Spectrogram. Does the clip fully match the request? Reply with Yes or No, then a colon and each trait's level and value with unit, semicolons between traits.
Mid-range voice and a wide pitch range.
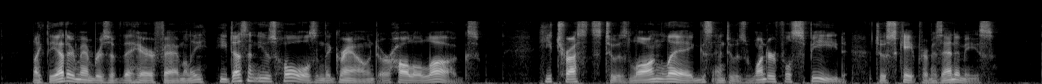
No: very low, 95 Hz; wide, 5.9 semitones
